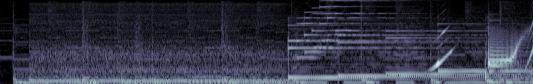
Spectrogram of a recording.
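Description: Cartoon sound effects over children's background music: a steady low engine hum as a toy race car rolls into a parking space, then, from about two seconds in, musical notes and quick rising springy boing sweeps as the character jumps out of the car.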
